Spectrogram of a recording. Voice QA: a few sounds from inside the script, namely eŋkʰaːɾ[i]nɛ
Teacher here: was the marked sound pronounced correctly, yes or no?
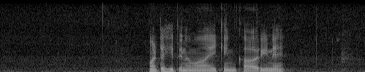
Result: yes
